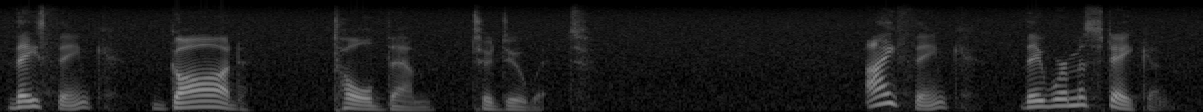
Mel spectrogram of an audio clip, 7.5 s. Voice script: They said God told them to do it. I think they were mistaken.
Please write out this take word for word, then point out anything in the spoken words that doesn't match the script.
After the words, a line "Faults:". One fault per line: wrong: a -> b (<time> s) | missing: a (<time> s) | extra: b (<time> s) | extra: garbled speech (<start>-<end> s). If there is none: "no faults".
They think God told them to do it. I think they were mistaken.
Faults:
wrong: said -> think (0.2 s)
